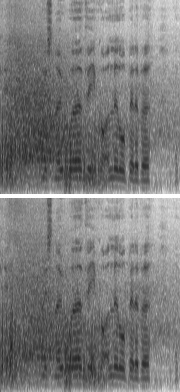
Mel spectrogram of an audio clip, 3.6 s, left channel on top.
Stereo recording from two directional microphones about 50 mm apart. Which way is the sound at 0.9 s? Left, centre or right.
Centre.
